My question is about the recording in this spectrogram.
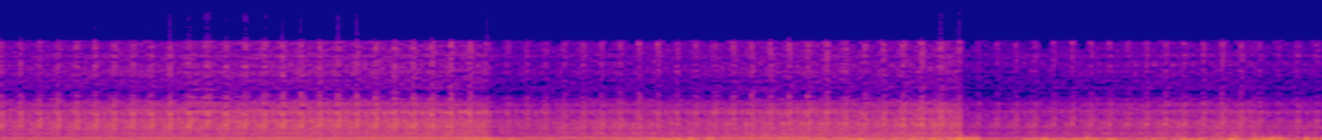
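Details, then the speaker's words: Fiat Stilo Abarth that sat unused for a very long time, idling cold with little coolant, then throttle blips. Quick light top-end ticking over the engine, blamed on long storage; idle speed drops as it warms. "It might sound harder on camera, but the ticking sound is, yeah, the car has stood still for a very, very long time."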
